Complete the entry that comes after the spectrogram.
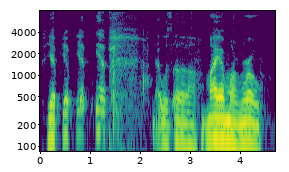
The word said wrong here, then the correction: Mereaux: Moreau. I'm gonna spell it for y'all, man. It's uh M A Y A M E R E A U X.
